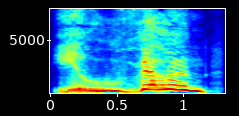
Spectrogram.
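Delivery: high, loud, slow cry of rage; raging at the villain, fist shaking; furious scream. A narrator's reading. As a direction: scream the insult out, drawn and high. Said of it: "she screamed".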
